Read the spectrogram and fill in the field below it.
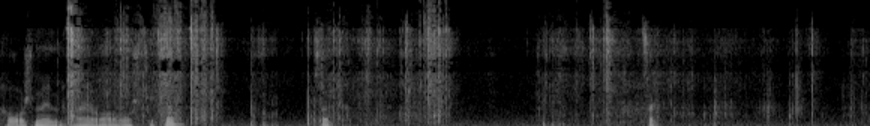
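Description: Coins clink down onto paper.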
